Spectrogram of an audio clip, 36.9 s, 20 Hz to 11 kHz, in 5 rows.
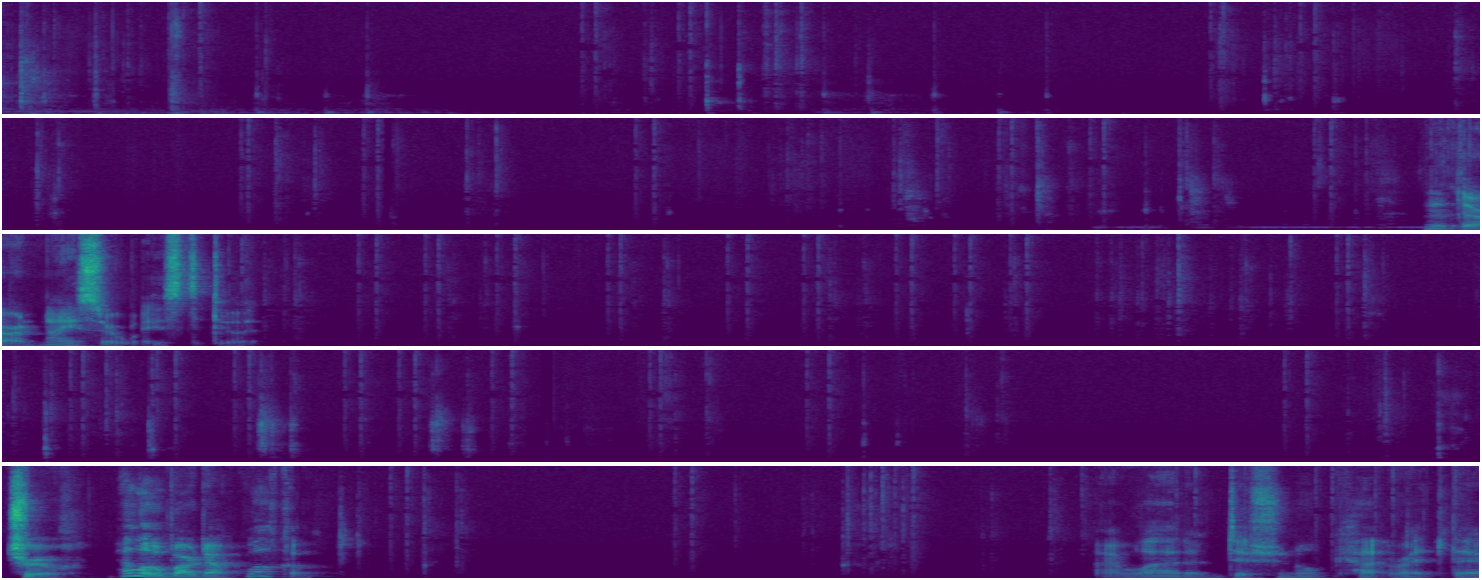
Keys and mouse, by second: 0.4 ctrl+r, 3.5 x, 6.3 alt+shift+click, 6.4 middle click, 7.3 KP_3, 7.3 middle click, 8.3 click, 8.4-12.1 ctrl+middle drag, 9.5 e, 11.1 shift+Tab, 12.1 click, 12.2-16.6 middle drag, 12.3 g, 13.1 g, 14.5 g, 15.9-20.7 typing, 16.6 click, 16.7-31.2 middle drag, 17.5 click, 18.5 click, 22.2 shift+click, 22.5 g, 23.2 g, 24.1 g, 25.3 g, 26.8 g, 31.2 click, 31.3-36.9 middle drag, 31.5 g, 33.6 ctrl+r, 34.5 g, 35.5 g, 36.4 g.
